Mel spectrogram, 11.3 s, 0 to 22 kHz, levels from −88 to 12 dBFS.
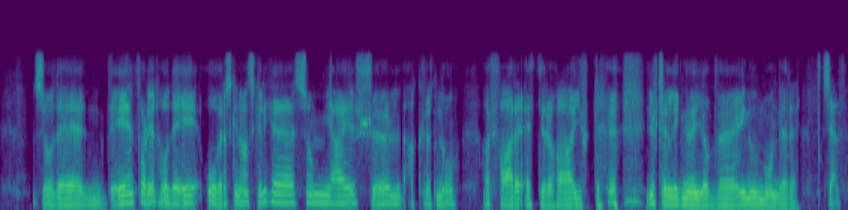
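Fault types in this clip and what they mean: AMR wideband (HD Voice) codec, throughout: the speech is rough and raspy, as a pulse-excited vocal tract model leaves it at its low rates, which fits about 8.85 kbit/s. The band above 6.4 kHz is filled with shaped noise, and nothing sounds above 7.5 kHz.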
